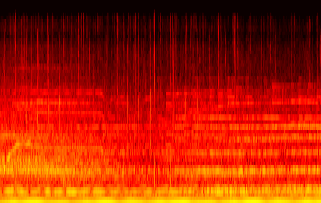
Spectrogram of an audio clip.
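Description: Instrumental rock band playing live through a PA. A steady low drone runs under a note that pulses a few times a second, with held guitar tones above and a sliding high note near the start; the crowd is faintly heard.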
